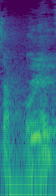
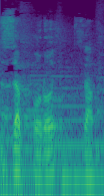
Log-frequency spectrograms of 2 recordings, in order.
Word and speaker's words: saporito: It's saporito. Delicioso. Oh, it's not zapporo. Saporito.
